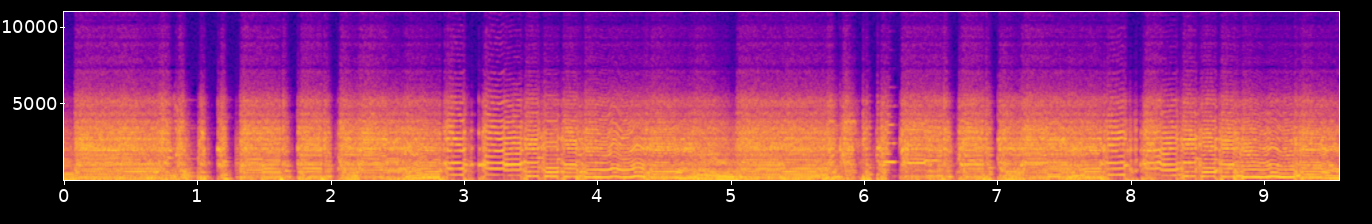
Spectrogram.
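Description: Electric guitar played through a rock distortion pedal, with gain turned up, compression down, a little treble boost and a bass cut, gives thick, saturated riffs and ringing chords that run loudly and almost continuously, broken by a few brief gaps.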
